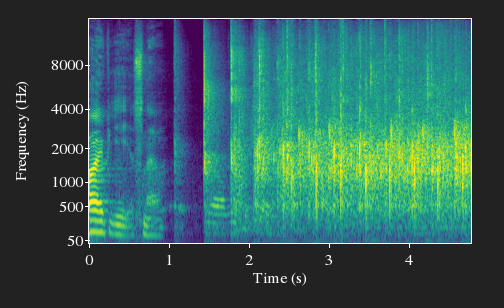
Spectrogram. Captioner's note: audience applauds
